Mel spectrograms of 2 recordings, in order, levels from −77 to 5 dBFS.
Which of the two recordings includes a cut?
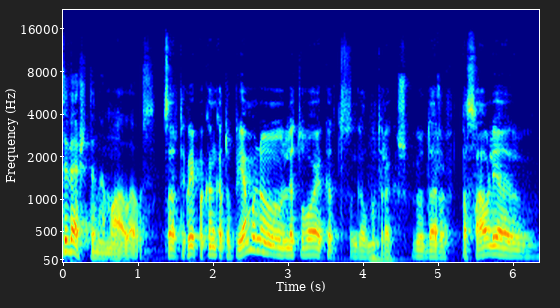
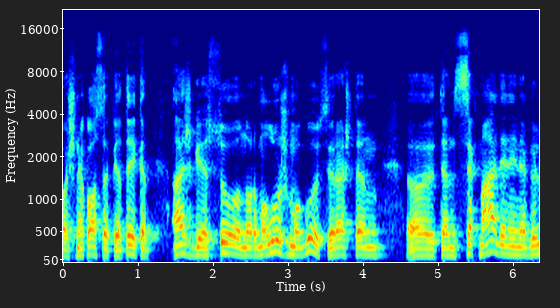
first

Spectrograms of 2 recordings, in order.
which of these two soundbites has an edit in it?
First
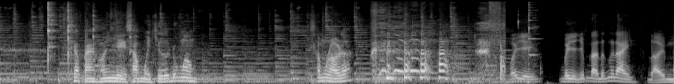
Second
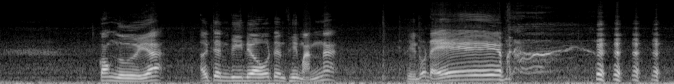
first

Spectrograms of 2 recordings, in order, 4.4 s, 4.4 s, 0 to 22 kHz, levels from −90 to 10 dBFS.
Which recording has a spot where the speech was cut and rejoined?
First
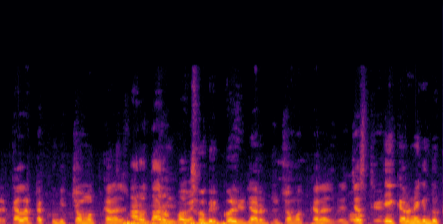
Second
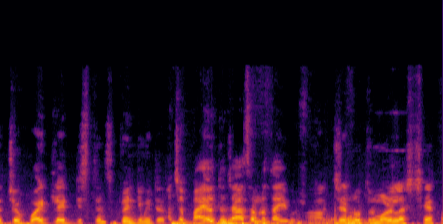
second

